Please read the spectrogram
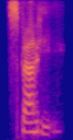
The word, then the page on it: spahi: Indian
